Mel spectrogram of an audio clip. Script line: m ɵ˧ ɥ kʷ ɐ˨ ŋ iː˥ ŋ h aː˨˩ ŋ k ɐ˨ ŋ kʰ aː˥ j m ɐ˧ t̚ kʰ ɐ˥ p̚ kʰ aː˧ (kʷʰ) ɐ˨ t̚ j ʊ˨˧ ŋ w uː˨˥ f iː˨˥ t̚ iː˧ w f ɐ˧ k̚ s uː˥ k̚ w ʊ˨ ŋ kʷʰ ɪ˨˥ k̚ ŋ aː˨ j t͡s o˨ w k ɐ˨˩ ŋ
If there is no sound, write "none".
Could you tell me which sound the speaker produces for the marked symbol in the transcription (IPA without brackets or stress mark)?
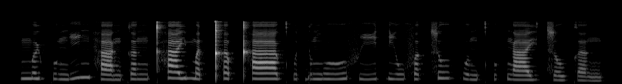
kʷʰ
